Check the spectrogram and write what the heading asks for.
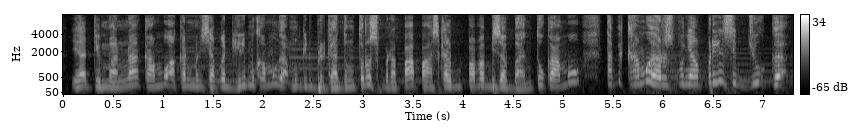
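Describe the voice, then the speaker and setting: A man's voice: high voice, animated, quick pace, gravelly, hardly any pauses, faint music behind. A male pastor preaching a sermon, telling stories with quoted dialogue and rising to emphatic points.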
